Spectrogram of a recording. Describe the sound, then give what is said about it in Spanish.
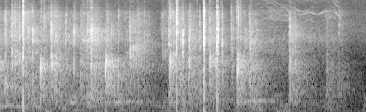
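Scattered, uneven claps ring out from a small audience, a handful of sharp hand slaps spread across a few seconds over a soft, hazy background rather than a full burst of applause. “Dale aplauso al que vive.”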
